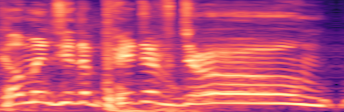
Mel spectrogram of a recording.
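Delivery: hammed-up bellow to the enemy; shouted taunt. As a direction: yell it to lure him in.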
